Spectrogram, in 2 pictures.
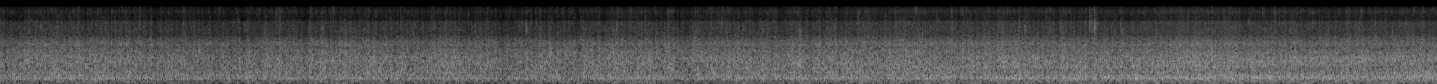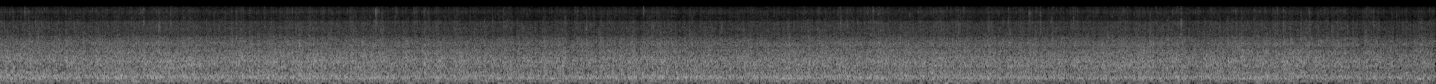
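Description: Heavy rain falling steadily onto a flat rooftop and the surrounding trees, an even, unbroken hiss of splashing drops.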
